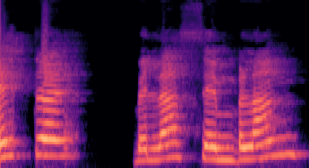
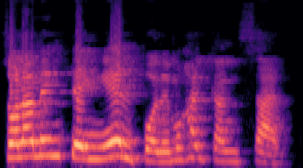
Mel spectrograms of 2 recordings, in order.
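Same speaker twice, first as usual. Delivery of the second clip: fervent preaching; 2 semitones higher, 5 dB louder than usual. Acted. Pastor exhorting his church, preaching at full force. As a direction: drive the point home to the congregation.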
